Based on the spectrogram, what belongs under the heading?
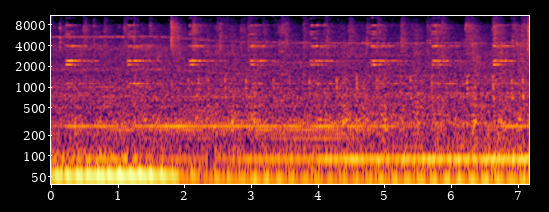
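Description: Shore Line East train pulling slowly into the station: a heavy low engine rumble with a bell ringing steadily about once a second.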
